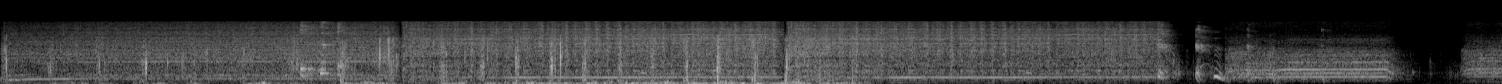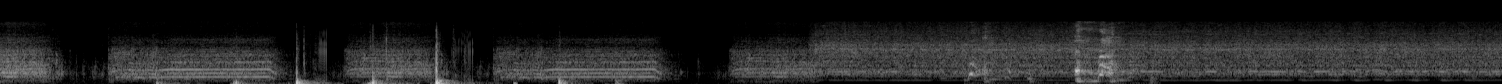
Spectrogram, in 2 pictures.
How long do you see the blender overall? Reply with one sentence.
The blender can be heard for 30 seconds in total.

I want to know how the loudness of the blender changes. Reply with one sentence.
The volume of the blender goes down.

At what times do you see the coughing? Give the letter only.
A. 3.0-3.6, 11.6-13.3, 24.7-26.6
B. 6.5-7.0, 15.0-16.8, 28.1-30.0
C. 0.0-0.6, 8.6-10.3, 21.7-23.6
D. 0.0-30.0
A.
